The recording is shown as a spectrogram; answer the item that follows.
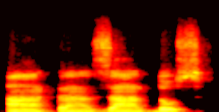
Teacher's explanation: There's just one S between two vowels, so Z sound.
